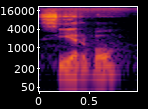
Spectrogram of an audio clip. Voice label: Deer spanish

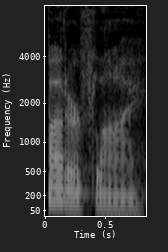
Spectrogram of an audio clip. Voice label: Butterfly english

